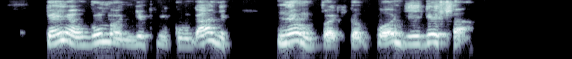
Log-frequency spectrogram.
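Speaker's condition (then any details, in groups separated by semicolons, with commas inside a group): Cerebral palsy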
